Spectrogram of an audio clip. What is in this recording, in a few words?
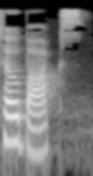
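"toe box", English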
